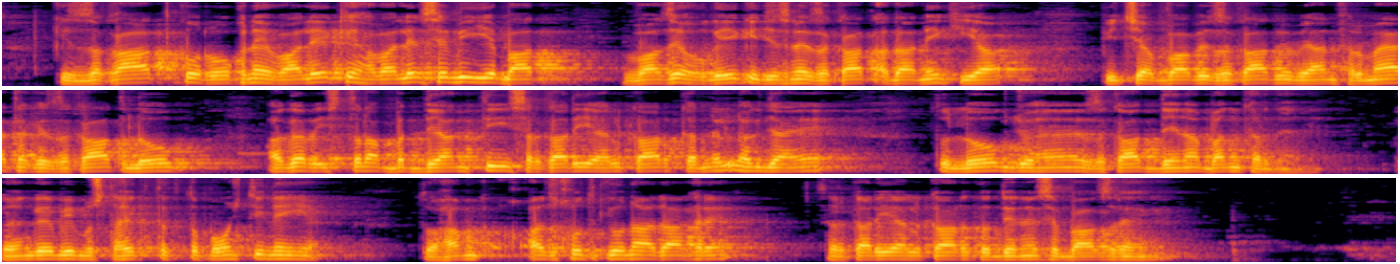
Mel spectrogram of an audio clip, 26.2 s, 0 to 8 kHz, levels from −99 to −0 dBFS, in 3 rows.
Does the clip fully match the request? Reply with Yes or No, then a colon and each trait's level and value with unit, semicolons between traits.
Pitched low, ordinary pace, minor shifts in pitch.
Yes: low, 125 Hz; average, 170 wpm; narrow, 1.6 semitones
